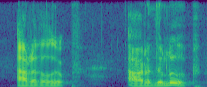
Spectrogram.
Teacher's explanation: if he said Outta the loop out of becomes outta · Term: connected speech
